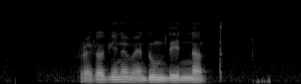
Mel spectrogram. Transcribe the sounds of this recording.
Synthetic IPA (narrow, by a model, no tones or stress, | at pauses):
rʔækəɡenəmæd̪umd̪enːat̪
